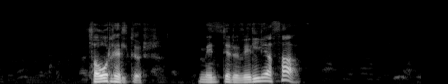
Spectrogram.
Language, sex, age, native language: Icelandic, male, 30-39, Icelandic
